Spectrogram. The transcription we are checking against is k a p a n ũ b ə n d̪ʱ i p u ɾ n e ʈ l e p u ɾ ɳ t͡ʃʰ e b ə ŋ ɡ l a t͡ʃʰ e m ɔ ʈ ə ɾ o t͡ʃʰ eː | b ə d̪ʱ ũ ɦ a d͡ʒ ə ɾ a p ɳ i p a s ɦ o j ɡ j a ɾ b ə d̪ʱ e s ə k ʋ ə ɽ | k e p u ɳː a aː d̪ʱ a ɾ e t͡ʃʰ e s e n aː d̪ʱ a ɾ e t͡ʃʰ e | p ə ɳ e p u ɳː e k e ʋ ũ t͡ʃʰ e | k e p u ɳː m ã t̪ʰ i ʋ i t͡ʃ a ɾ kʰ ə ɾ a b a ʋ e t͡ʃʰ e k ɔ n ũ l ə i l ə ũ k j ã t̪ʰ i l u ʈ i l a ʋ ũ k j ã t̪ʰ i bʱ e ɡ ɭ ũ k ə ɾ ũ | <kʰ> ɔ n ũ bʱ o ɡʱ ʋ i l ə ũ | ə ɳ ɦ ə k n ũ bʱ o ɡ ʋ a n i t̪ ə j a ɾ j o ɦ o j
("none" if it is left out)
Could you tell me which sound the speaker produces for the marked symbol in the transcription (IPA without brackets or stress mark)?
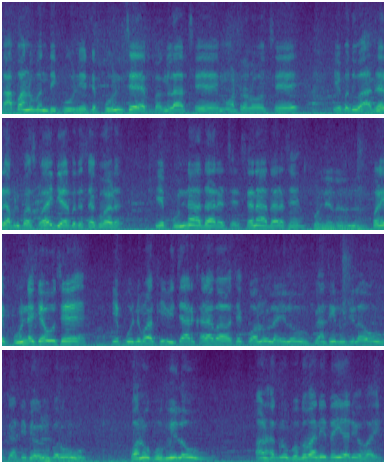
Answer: k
